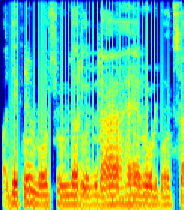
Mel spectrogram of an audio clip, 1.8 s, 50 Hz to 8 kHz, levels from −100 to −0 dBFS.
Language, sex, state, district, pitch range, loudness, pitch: Hindi, male, Bihar, Purnia, 130-135 Hz, -17 LUFS, 130 Hz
